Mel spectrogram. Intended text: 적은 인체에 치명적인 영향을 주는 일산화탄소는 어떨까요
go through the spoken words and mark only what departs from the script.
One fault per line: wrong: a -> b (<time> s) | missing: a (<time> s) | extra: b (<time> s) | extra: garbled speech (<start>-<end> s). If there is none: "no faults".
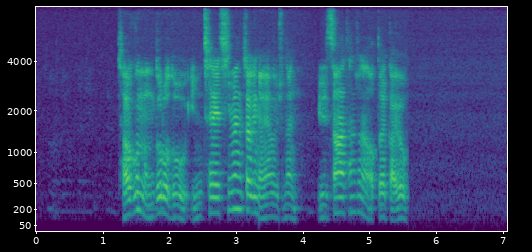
extra: 농도로도 (1.6 s)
